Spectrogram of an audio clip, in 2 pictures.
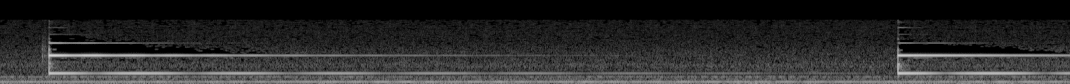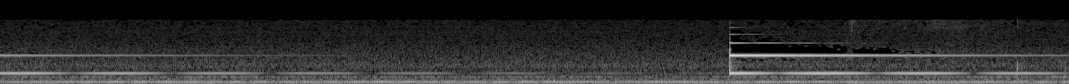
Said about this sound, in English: So before we do a little practicing with bells, I want to say about each of these bells, you know, so part of what the bell the Doan rings, this is bell is actually called a case, which is spelled K-E-S-U, and the U is silent.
